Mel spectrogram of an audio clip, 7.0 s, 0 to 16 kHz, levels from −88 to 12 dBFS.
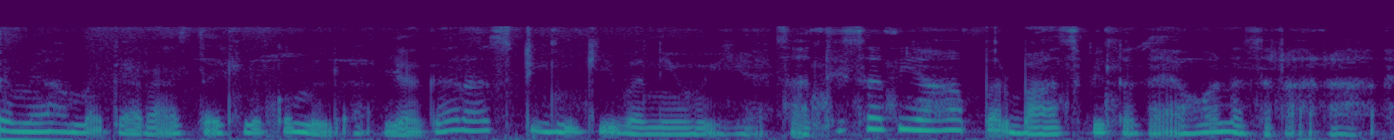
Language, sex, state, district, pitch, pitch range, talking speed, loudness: Hindi, female, Bihar, Araria, 205 Hz, 175-235 Hz, 240 wpm, -41 LUFS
